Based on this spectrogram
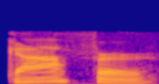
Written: gauffer

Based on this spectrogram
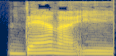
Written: danaan

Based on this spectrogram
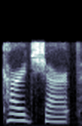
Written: cardsharp

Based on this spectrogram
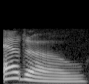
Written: Edo

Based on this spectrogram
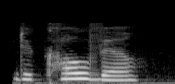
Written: decauville

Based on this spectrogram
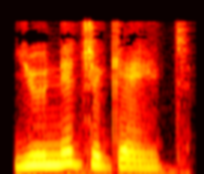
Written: unijugate

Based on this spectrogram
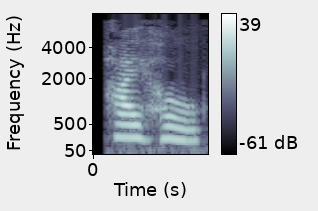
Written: hiho

